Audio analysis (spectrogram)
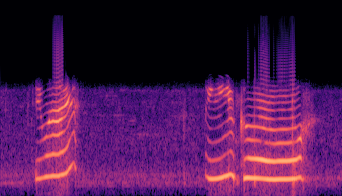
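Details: Pet cat indoors asking for food, answering a person's coaxing. Three clear meows in a quiet room: a short rising one, then a brief upturned call and a longer, steady, drawn-out meow near the end.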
